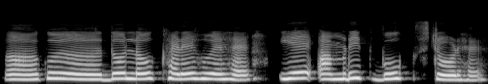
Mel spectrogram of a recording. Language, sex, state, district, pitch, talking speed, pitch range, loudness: Hindi, female, Delhi, New Delhi, 250 Hz, 145 wpm, 230-265 Hz, -10 LUFS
